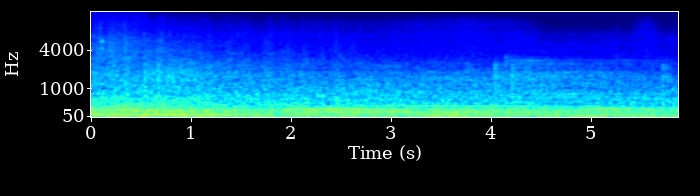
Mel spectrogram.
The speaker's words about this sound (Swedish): och plötsligt hör de ett motorbuller.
